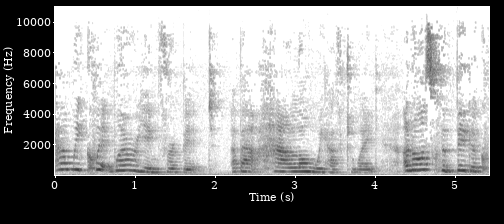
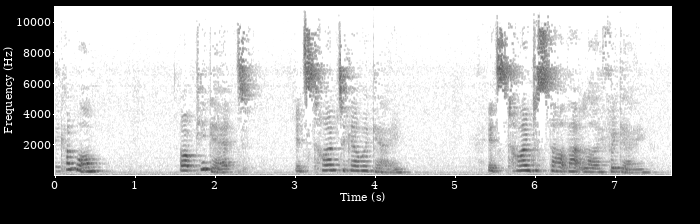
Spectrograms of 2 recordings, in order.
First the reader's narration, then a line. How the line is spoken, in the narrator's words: He can just come very gently to you and say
